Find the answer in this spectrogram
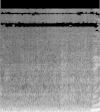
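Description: Ford Endeavour SUV being driven on a snowy mountain road, heard from inside the cabin: a steady low rumble of engine and road noise.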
